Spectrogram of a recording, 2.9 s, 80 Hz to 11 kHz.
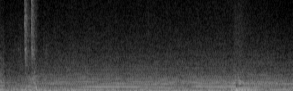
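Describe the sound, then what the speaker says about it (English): A 1994 McLaren F1 in Gran Turismo 7, driven with an H-pattern shifter, revs hard as a loud, sustained engine whine that climbs in pitch, then drops briefly on a gear change. "Revving to the maximum, dropping it into third gear like an absolute champion."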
